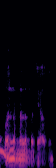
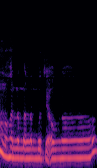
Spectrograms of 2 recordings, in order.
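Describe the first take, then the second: First: Hushed, faster murmur to God; soft quick prayer. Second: Gentle prayer. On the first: Preacher shows parents a soft prayer for gentleness. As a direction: pray it under your breath, quickly. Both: Shown as a demonstration. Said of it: "Makanya minta".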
